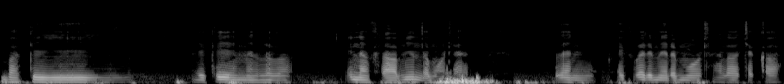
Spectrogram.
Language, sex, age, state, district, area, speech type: Dogri, male, 30-45, Jammu and Kashmir, Udhampur, rural, spontaneous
